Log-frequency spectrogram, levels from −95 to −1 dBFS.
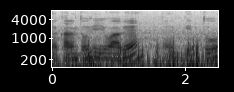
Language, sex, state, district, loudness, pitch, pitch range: Chakma, male, Tripura, Dhalai, -16 LUFS, 110 Hz, 105-110 Hz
